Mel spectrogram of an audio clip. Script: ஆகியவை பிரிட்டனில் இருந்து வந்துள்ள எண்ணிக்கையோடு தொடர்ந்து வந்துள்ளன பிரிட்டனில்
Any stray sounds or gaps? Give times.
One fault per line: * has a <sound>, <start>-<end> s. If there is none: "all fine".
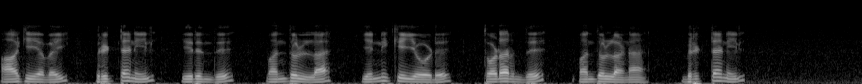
all fine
